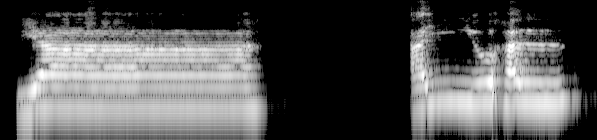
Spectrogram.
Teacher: ایک تو کھڑی الف آئی 2 آواز، پھر مد آیا 3 آواز، تو تقریباً 5 آواز کی مد ہے یہاں پر. تو ہمیں تھوڑا کھینچ کر پڑھنا ہے.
